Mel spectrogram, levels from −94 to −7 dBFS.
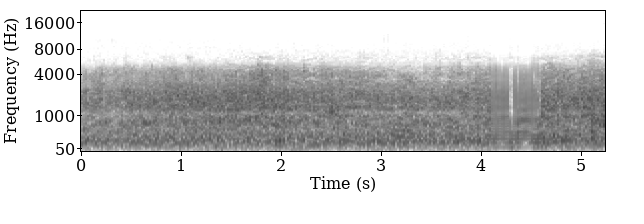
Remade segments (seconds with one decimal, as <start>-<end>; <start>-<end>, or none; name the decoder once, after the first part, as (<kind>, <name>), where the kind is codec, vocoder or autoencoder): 4.1-4.6 (vocoder, BigVGAN v2)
